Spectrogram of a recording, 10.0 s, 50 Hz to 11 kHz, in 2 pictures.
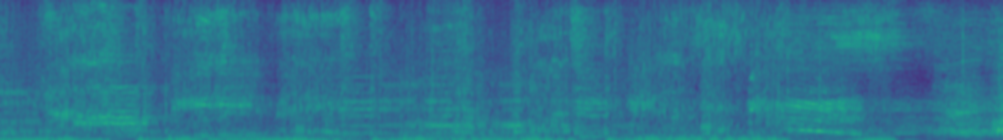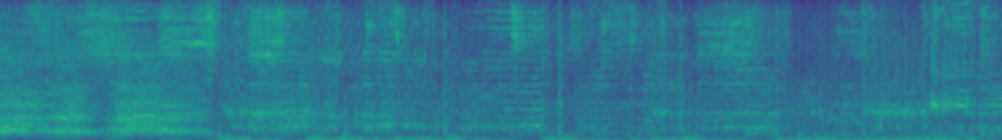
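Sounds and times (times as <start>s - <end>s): loud dance music with heavy bass: 0.0s - 10.0s
crowd cheering: 4.4s - 7.6s.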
